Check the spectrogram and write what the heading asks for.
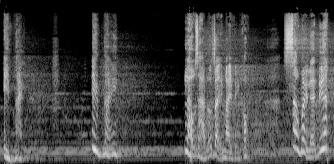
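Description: A man's voice: wildly swooping pitch, a little slow, big-room sound, soft background music, full character voice. A man putting on a shrieking vengeful ghost bride. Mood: shrieking fury. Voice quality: shrill, hissing threats. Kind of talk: ghost story voice acting.

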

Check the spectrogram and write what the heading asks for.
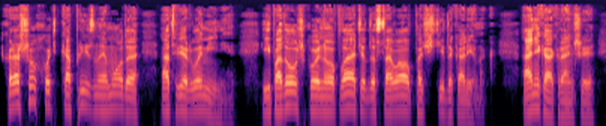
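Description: A man narrating an audiobook with expressive storytelling. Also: mid-range voice, dry recording, clean studio sound.

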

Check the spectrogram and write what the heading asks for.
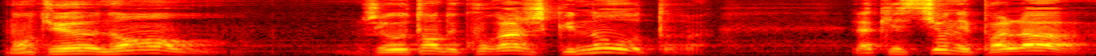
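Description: A man's voice: mid-range voice, sing-song, slow, breathy edge, full character voice. A man reading a proud, resolute young widow. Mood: firm. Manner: firm, slightly ironic.

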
